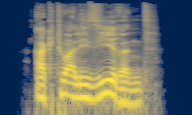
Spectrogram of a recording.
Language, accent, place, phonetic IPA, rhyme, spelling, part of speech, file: German, Germany, Berlin, [ˌaktualiˈziːʁənt], -iːʁənt, aktualisierend, verb, De-aktualisierend.ogg
- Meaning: present participle of aktualisieren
